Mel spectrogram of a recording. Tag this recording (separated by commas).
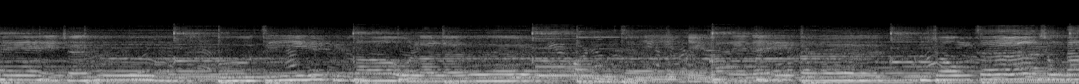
Male singing, Speech, Music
